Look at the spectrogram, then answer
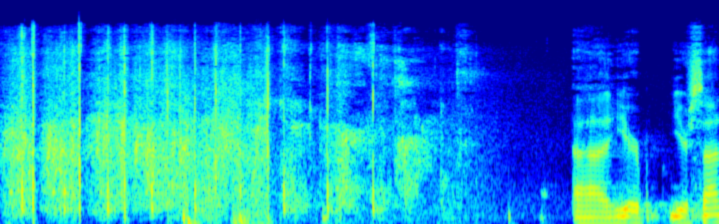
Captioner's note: applause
